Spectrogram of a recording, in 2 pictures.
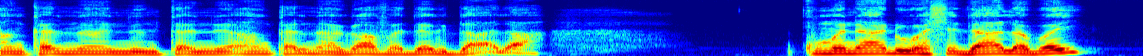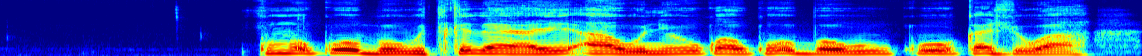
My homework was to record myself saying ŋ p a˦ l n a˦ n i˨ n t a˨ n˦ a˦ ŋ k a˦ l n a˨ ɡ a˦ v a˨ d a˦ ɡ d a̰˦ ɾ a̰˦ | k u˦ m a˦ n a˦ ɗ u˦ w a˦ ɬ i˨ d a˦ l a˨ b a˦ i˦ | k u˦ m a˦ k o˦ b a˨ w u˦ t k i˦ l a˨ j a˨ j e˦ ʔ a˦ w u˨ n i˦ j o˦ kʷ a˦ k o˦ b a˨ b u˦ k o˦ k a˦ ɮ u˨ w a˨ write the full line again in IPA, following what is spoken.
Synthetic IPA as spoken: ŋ k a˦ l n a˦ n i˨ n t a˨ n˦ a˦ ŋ k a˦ l n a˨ ɡ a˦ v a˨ d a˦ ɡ d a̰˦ l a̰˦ | k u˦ m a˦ n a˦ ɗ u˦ w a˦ ɬ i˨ d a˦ l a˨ b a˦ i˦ | k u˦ m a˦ k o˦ b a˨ w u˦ t k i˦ l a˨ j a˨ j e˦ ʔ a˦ w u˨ n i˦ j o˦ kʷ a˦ k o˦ b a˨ w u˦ k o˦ k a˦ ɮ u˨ w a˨

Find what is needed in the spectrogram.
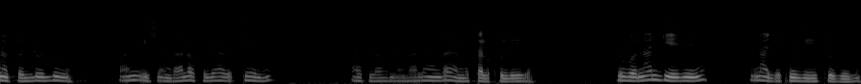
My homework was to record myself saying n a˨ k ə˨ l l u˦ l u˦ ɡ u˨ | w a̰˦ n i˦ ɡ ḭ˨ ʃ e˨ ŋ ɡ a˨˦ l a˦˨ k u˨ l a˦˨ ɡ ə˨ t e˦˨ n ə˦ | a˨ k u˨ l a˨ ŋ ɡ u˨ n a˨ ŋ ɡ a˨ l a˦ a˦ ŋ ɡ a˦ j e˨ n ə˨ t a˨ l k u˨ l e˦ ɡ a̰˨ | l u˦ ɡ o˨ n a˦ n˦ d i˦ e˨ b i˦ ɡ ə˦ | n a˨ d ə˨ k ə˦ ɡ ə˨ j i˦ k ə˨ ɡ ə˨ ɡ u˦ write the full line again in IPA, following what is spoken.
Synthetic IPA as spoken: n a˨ k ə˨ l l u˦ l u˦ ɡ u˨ | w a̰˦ n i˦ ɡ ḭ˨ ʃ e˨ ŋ ɡ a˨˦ l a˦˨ k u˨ l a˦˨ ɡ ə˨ t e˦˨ m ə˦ | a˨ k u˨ l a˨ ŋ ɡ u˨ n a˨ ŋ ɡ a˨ l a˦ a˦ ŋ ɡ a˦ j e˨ n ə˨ t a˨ l k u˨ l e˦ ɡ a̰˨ | l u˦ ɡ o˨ n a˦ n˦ d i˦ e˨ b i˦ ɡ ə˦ | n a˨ d͡ʒ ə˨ k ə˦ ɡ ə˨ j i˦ k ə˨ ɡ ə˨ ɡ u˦

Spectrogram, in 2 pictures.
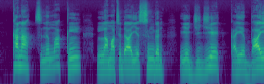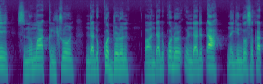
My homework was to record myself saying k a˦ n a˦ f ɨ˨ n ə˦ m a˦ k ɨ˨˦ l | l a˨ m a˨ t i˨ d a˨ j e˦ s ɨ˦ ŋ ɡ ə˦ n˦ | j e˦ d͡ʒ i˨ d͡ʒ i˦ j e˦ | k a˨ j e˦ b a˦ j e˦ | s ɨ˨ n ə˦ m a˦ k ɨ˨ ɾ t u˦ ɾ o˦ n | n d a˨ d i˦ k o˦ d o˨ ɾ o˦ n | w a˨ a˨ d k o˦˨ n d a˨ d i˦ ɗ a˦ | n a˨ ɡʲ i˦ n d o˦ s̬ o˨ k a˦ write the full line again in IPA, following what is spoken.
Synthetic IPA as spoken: k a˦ n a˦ s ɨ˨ n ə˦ m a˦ k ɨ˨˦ l | l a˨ m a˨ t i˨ d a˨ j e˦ s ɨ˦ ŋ ɡ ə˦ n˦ | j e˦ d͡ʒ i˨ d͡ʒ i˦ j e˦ | k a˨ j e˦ b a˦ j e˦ | s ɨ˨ n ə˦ m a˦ k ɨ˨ l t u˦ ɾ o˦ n | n d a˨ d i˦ k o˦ d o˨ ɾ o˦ n | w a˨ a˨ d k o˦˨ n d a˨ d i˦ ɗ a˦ | n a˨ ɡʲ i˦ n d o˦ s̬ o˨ k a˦

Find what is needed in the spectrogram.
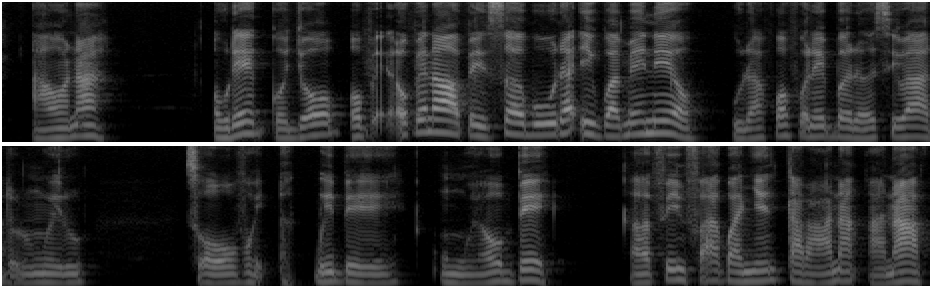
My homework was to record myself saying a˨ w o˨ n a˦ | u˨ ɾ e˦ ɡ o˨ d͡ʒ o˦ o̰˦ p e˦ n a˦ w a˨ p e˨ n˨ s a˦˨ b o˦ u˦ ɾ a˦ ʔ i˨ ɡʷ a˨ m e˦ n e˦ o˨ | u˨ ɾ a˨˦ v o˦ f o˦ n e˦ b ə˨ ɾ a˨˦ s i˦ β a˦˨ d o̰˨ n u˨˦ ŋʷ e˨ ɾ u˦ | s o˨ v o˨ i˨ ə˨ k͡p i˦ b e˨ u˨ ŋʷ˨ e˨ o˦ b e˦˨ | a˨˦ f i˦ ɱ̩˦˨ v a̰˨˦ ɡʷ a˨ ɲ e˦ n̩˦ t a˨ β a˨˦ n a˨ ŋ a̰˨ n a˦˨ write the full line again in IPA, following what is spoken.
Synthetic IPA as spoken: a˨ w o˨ n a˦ | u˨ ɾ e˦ ɡ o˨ d͡ʒ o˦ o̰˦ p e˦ n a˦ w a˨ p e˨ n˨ s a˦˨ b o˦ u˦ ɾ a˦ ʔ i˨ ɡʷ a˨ m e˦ n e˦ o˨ | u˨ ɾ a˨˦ f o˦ f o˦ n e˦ b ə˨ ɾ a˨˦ s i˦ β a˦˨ d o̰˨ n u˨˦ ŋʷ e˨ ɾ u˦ | s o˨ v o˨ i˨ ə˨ k͡p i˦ b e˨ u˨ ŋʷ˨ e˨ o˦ b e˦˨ | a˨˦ f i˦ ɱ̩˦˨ f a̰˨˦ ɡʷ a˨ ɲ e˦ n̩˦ t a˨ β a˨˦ n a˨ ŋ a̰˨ n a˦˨

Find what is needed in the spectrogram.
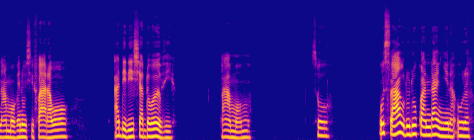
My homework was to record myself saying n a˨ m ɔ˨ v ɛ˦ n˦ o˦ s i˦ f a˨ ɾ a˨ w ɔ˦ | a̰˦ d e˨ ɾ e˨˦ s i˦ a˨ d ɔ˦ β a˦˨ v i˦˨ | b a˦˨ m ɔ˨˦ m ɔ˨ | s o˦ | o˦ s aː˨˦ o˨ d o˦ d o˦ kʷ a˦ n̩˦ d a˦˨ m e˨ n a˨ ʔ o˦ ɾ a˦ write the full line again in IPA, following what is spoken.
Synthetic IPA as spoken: n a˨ m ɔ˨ v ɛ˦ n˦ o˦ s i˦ f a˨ ɾ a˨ w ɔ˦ | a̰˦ d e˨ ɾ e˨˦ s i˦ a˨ d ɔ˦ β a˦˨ v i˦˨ | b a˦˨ m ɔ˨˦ m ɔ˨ | s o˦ | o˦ s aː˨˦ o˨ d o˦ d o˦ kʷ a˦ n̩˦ d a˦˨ ɲ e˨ n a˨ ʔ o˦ ɾ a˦

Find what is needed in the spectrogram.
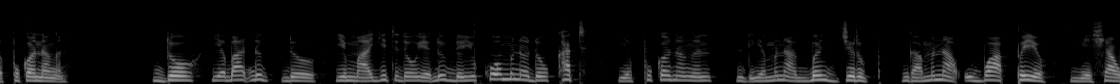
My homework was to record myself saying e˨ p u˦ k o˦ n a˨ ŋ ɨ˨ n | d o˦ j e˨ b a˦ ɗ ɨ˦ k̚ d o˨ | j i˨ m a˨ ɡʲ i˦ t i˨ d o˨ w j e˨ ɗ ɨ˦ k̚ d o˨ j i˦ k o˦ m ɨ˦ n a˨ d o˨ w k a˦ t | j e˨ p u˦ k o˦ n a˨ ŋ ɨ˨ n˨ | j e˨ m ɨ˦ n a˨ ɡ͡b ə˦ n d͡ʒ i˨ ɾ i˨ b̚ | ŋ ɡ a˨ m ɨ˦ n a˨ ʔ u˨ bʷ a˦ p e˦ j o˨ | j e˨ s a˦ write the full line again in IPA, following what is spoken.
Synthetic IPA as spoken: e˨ p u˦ k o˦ n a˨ ŋ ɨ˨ n | d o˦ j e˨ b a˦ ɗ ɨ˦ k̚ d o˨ | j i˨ m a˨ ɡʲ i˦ t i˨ d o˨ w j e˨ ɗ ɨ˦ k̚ d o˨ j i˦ k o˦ m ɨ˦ n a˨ d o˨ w k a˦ t | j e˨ p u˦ k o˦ n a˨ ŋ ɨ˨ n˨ | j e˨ m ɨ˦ n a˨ ɡ͡b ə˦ n d͡ʒ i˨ ɾ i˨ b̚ | ŋ ɡ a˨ m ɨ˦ n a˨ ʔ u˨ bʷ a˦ p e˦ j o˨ | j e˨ ʃ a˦

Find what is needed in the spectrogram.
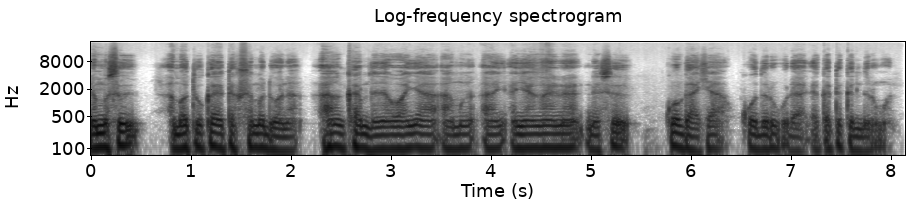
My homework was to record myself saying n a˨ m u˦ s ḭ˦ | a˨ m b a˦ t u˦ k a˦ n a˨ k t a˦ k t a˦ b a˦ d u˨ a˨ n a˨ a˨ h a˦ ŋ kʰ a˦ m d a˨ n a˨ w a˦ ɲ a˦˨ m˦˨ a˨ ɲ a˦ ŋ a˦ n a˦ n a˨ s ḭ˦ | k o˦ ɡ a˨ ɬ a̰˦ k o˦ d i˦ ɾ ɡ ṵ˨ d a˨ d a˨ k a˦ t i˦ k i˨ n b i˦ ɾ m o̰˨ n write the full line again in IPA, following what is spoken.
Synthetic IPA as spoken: n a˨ m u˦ s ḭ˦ | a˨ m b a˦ t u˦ k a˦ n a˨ t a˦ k s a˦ m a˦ d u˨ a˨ n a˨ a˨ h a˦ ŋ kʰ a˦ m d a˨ n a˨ w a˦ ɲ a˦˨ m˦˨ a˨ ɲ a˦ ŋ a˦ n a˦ n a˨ s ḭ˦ | k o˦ ɡ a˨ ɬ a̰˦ k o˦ d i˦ ɾ ɡ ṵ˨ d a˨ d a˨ k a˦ t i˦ k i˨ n d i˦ ɾ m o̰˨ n

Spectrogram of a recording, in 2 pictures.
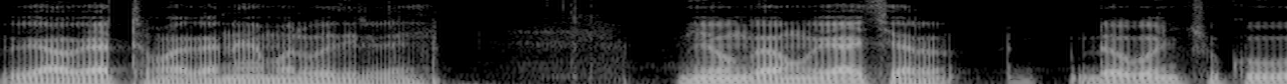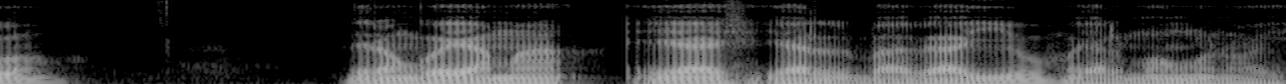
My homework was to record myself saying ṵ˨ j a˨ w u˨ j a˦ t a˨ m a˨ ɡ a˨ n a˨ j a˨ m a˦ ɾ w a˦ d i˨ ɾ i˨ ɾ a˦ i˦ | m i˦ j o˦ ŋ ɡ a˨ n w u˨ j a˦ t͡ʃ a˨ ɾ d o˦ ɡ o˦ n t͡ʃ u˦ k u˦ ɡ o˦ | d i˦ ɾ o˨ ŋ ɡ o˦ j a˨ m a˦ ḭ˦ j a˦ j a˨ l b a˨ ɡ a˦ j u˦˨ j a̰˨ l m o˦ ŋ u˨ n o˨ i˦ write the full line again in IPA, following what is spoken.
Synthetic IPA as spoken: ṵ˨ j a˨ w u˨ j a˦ t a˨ m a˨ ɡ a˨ n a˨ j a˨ m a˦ l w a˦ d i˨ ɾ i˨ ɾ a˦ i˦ | m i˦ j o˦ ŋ ɡ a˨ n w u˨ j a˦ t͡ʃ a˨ ɾ d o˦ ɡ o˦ n t͡ʃ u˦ k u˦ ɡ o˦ | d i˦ ɾ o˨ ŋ ɡ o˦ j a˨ m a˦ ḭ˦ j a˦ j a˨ l b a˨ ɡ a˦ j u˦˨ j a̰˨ l m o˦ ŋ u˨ n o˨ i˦

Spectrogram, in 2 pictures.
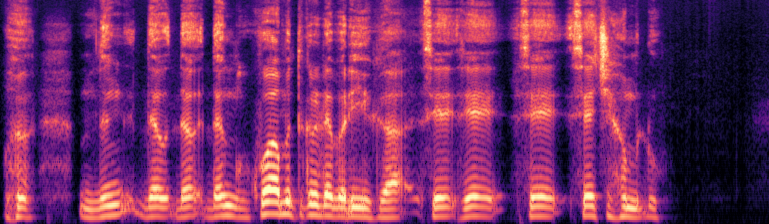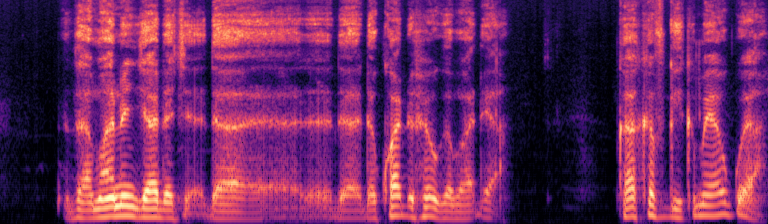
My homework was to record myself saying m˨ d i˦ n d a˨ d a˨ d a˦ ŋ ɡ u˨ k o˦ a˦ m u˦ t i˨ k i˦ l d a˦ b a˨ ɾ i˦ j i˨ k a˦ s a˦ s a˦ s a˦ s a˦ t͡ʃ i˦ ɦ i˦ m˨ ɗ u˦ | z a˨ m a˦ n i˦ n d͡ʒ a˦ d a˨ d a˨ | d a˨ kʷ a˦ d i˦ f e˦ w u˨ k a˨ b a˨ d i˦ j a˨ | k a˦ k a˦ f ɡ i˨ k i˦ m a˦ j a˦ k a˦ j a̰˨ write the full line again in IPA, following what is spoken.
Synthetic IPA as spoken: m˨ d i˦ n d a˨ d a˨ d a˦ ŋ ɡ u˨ k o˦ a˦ m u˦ t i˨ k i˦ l d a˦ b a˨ ɾ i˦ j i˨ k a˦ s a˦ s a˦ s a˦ s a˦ t͡ʃ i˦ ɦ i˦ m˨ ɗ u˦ | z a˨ m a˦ n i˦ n d͡ʒ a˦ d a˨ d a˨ | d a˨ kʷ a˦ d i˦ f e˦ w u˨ ɡ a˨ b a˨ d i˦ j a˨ | k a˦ k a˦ f ɡ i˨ k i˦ m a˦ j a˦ k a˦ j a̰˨

